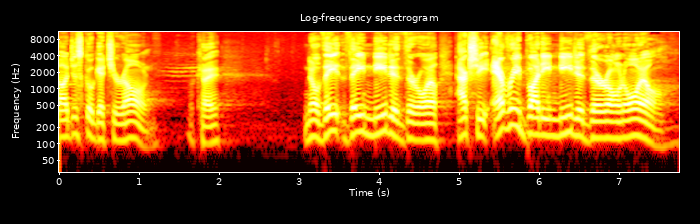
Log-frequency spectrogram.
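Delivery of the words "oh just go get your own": plain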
